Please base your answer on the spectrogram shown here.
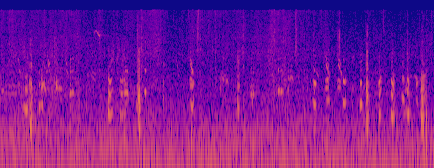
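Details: Short clipped clucks from a Cuckoo Marans chicken, a calm, quiet commercial hybrid hen of French origin. The clucks come in irregular bursts, several per second at times, against a steady low hum.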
